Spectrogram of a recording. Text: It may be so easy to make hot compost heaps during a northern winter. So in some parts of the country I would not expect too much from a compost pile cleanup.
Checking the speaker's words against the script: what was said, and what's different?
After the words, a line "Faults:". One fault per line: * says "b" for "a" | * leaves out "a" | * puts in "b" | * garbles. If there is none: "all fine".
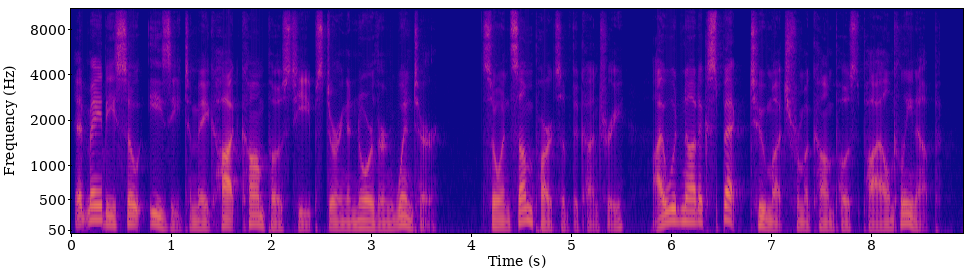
It may be so easy to make hot compost heaps during a northern winter. So in some parts of the country I would not expect too much from a compost pile cleanup.
Faults:
all fine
